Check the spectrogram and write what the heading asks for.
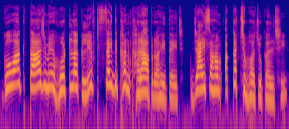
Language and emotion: Maithili, disgusted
